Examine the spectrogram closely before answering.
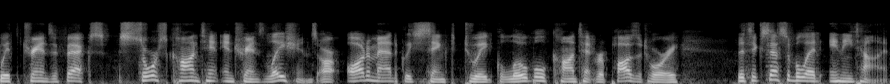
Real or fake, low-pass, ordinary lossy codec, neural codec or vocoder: fake; 7.2 kHz; AAC, 32 kbps; codec, 24 kHz, 1.2 kbps, DualCodec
